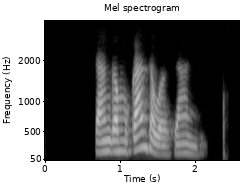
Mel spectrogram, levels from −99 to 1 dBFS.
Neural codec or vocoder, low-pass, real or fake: codec, 24 kHz, 1.2 kbps, DualCodec; 3.6 kHz; fake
